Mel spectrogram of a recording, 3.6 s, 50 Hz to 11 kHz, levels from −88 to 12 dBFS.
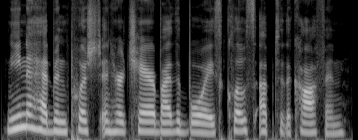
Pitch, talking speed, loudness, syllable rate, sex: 195 Hz, 250 wpm, -19 LUFS, 5.4 syllables/s, female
